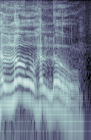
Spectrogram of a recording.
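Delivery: festive, high, jolly ho-ho-ho style voice. Opening greeting, surprised at how they sound: sounding like Santa Claus. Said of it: "Sound like Santa Claus".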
